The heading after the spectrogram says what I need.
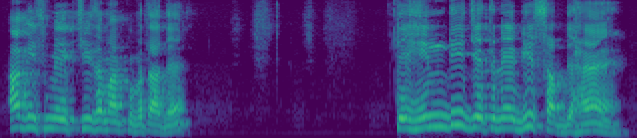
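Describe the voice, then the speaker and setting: A man teaching a lesson in a slow classroom style, asking questions and then answering them himself. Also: high voice, a little mellow. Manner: asks questions and answers them himself, repeating words slowly.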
